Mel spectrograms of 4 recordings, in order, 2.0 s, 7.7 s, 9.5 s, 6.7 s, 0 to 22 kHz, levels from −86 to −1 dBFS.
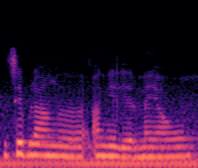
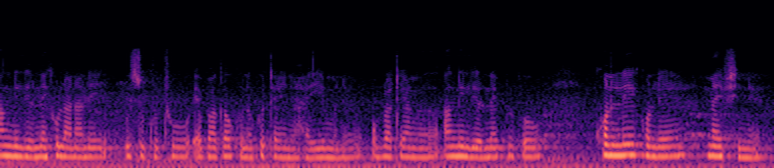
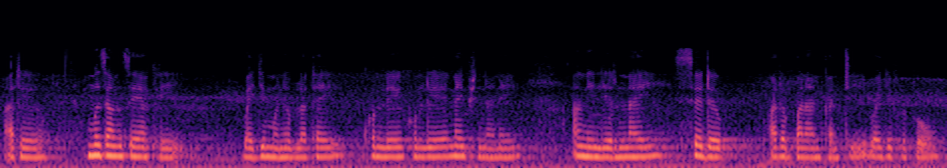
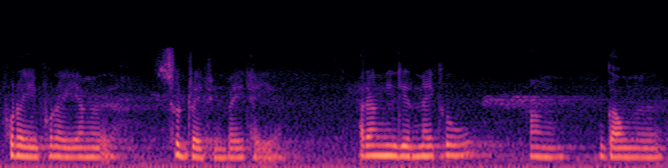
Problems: constant background noise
